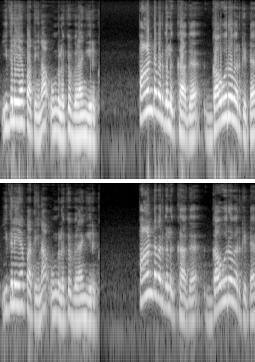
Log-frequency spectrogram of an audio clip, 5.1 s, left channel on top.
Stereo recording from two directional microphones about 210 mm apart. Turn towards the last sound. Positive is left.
turn(degrees=25)  # may be behind; listen again after turning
